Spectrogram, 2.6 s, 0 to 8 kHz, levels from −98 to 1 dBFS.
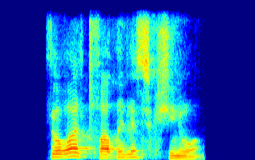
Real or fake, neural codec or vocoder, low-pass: fake; codec, 16 kHz, 4 kbps, FreqCodec, smaller model; 7.2 kHz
